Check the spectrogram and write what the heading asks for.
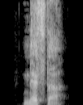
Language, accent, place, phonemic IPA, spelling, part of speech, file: German, Germany, Berlin, /ˈnɛstɐ/, Nester, noun, De-Nester.ogg
- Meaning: nominative/accusative/genitive plural of Nest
